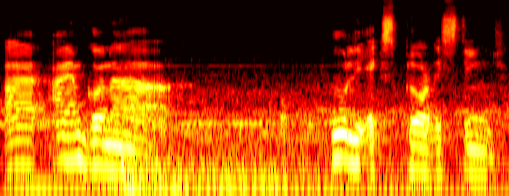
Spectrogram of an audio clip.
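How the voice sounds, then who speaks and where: A man's voice: fairly low pitch, expressive, measured pace, background noise. A man giving casual gameplay commentary, reading bits aloud, with a dry, sardonic manner. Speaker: game streamer. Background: game music.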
